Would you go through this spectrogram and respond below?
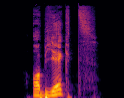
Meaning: genitive singular of Objekt
- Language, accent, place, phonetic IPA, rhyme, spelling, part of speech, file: German, Germany, Berlin, [ɔpˈjɛkt͡s], -ɛkt͡s, Objekts, noun, De-Objekts.ogg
